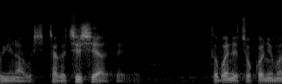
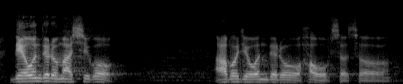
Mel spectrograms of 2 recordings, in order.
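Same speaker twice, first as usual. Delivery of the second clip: solemn prayer quote; 2 semitones higher, 10 dB louder, slower than usual. Real, not acted. Quoting Jesus' prayer emphatically.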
